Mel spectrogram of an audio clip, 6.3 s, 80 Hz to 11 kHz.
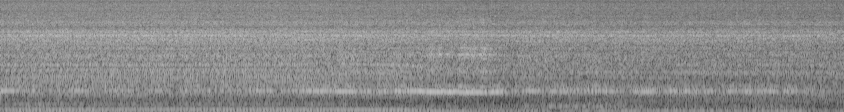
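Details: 2014 Ford F-150 4x4, hood open, phone set down, revving in place: thin steady high squeal, fading as revs drop, like nails on a chalkboard; first only when cold, now constant; undiagnosed.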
